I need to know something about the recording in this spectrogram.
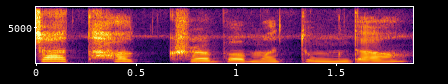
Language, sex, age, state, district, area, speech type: Manipuri, female, 18-30, Manipur, Senapati, rural, spontaneous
